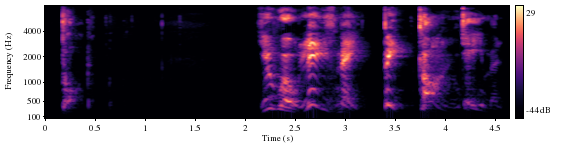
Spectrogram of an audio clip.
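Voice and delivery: put-on furious old man's yell, very high, shrill, very loud. Narrating a story, voicing an old man's line as an angry shout. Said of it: "shouts the angry voice of the old man".

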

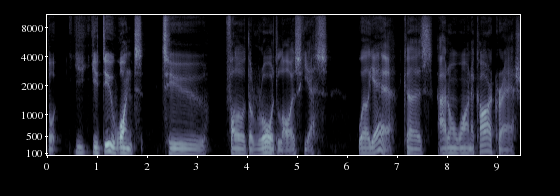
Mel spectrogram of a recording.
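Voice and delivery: fake American accent with drawn-out vowels. In conversation, putting on an American accent. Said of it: "Sorry for the accent".

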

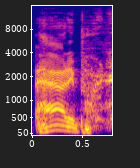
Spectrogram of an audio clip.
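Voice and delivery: put-on Western cowboy accent. Guessing what accent he'll have, greeting in a western accent. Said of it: "You think they'd do a Western accent?".

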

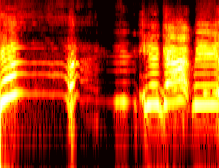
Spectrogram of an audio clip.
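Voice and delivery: play-acted, very high, slow, forced nervous "ah". Pretending it had been a joke, the speaker retells a nervous hyena laugh. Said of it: "nervous laugh like a hyena".

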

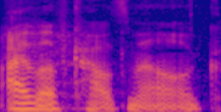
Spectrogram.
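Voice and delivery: all-sexy, sultry, creaky ASMR delivery. Telling another speaker how much you like dairy: sexy ASMR voice. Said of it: "she got all sexy with".

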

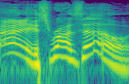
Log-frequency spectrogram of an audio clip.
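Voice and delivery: high-pitched Italian dude voice. Retelling a shirtless guy on the street calling out: imitating a Guido guy. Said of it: "Italian dude".

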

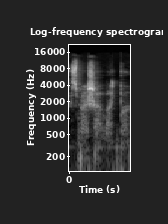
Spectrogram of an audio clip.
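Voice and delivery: soft, breathy, whispered delivery. Taking turns trying out call-to-action lines: whispery.

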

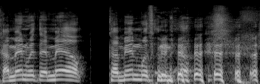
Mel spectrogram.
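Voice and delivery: put-on high little baby voice. A parent shows how they voice their baby daughter, baby daughter voice. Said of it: "I just kind of like do her voice".

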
